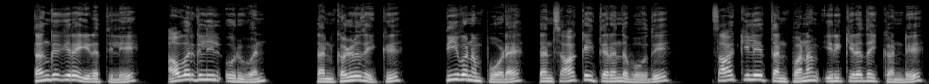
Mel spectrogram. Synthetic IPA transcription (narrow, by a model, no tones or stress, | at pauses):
t̪ɐŋɡɯɣɪrɐɪɽɐt̪ːɪleː | ɐʋɐɾɣɐɭɪlɔɾɯʋɐn | t̪ɐnkɐɻɯðɐɪkːɯ | t̪iːʋɐnɐmpoːɽɐt̪ɐnsaːkːɐɪt̪ːɪɾɐnd̪ɐpoːðɯ | saːkɪleːt̪ɐnpɐɳɐmʔɪɾɯkːɪrɐðɐɪkːɐɳɖɯ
